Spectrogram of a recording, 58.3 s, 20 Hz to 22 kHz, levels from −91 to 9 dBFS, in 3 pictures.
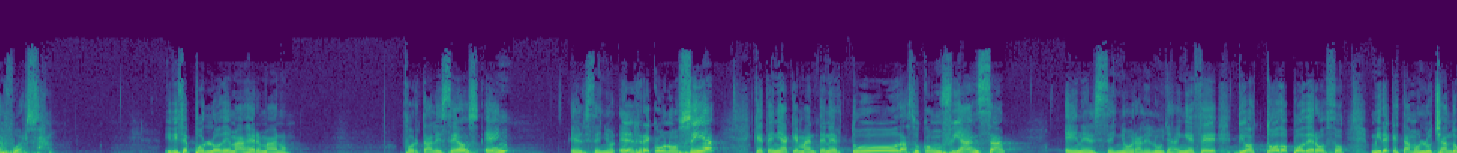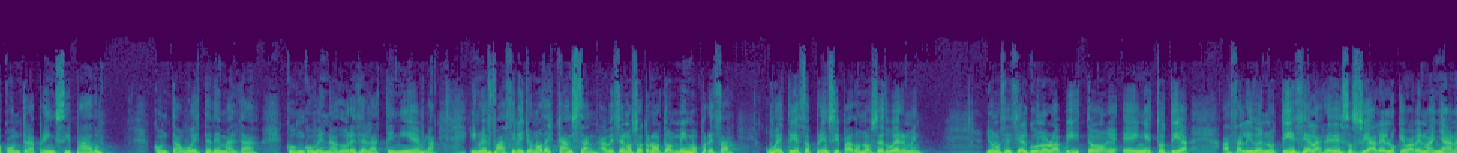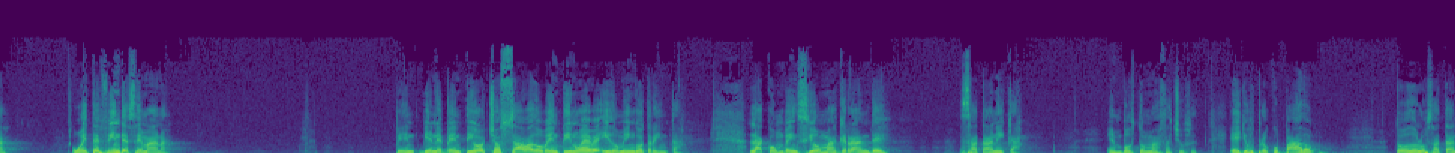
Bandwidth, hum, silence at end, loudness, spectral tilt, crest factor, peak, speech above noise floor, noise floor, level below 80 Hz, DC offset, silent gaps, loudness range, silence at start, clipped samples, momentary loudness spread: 15.5 kHz; none; 0 s; -18 LUFS; -6.5 dB/octave; 14 dB; -4 dBFS; 48 dB; -65 dBFS; -48 dBFS; under 0.1%; none; 5 LU; 0 s; under 0.1%; 9 LU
